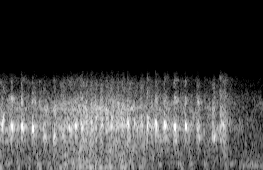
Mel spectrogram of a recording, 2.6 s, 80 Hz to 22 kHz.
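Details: GY6 (152QMI) scooter engine, noise only when warm: a quick, regular chirping tick about ten per second rides over the motor; source unknown to the owner.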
